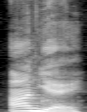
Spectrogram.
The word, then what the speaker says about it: Anya: Pronounced like, Anye, pronounced like Kanye without the K.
